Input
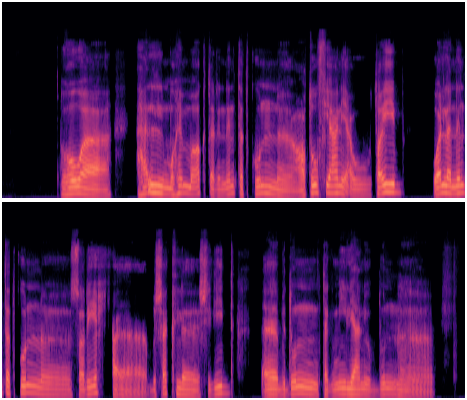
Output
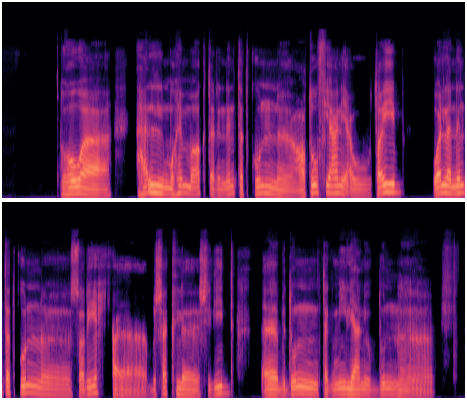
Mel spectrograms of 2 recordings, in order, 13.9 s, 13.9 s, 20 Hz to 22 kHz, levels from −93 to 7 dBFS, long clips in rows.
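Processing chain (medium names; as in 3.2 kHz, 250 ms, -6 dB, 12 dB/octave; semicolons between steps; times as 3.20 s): tape noise reduction on one side only encoder only; trim +3 dB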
